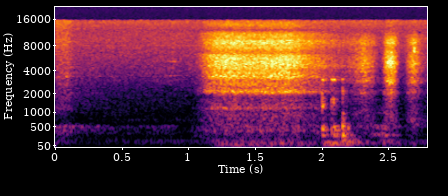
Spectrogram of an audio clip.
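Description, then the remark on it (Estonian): A drawn-out sniff, as someone deeply inhales the aroma of a half-year-old white wine from a glass, followed by a couple of shorter breathy sniffs in an otherwise quiet setting. “suur nuuskimine käib”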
